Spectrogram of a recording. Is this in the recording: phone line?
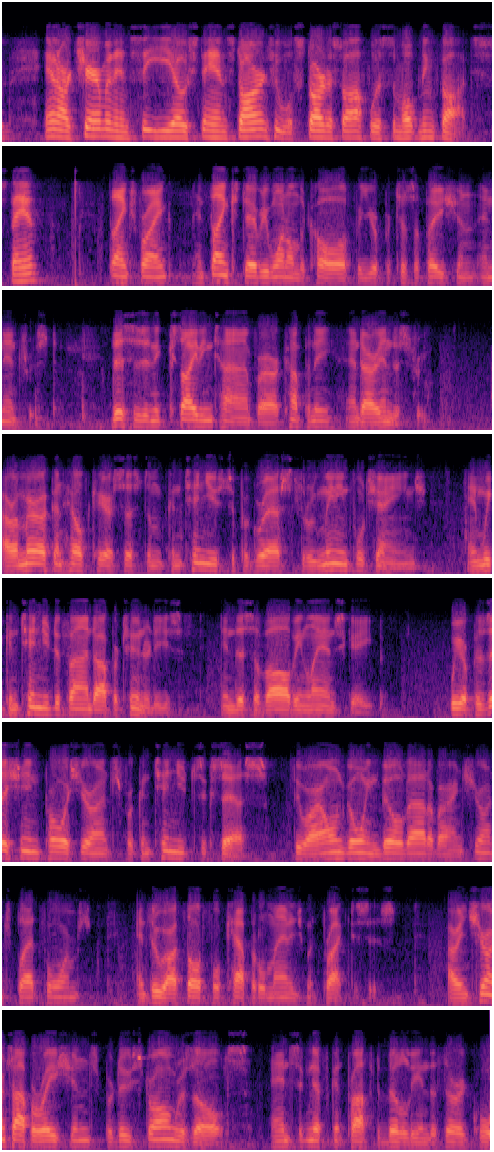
yes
